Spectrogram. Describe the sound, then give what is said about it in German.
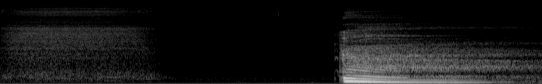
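A deep breath: a long, airy inhale hiss, a moment of silence, then a loud, voiced sighing exhale that slowly tapers off. “Und lasst uns einen tiefen Atemzug nehmen.”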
